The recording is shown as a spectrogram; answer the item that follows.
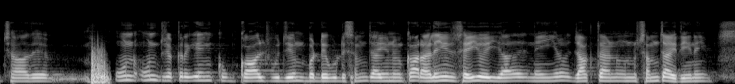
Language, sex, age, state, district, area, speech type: Dogri, male, 18-30, Jammu and Kashmir, Udhampur, rural, spontaneous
